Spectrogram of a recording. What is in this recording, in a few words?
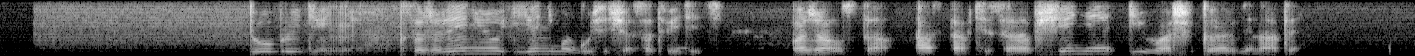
voicemail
